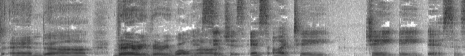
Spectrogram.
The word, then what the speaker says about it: Sitges: Yeah, Sitges.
